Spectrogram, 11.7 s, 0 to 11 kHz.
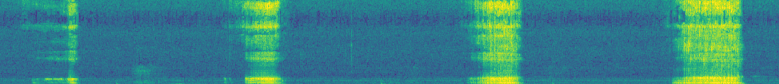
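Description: Loud, rough snores build over several breaths, about 18 a minute, in a quiet room; ordinary snoring.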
